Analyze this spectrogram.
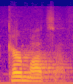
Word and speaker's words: Karamazov: Karamazov.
